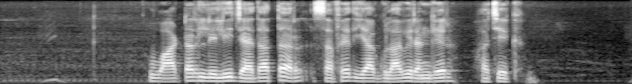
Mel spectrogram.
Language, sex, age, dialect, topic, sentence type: Magahi, male, 31-35, Northeastern/Surjapuri, agriculture, statement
